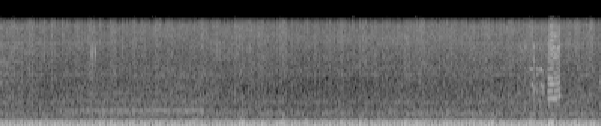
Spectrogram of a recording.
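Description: Car engine and road rumble inside the cabin of a moving car, a steady low drone.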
